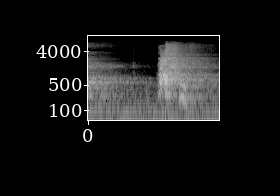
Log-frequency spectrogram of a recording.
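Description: One sharp, breathy sneeze bursts out after a stretch of quiet background noise, fairly loud, then trails off quickly. Nobody speaks.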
